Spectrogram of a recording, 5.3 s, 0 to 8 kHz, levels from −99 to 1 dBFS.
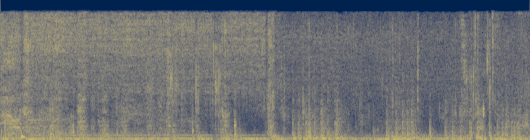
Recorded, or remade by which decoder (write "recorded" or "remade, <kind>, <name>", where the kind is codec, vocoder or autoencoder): recorded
